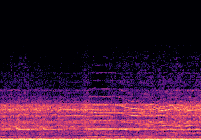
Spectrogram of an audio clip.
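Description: Electric guitar played through an amplifier in a heavy rock song, with a dense low end throughout and held notes in the upper range.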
